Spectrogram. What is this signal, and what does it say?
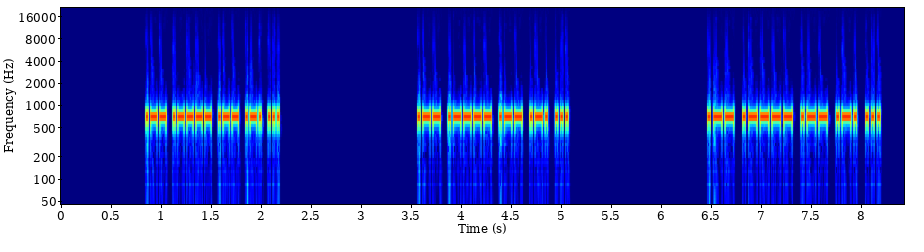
Morse code, heard as a keyed tone, about 44 wpm, 700 Hz. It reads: W1WRS W1WRS W1WRS
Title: Speed Racing - USA 1x3 Call Signs 35wpm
